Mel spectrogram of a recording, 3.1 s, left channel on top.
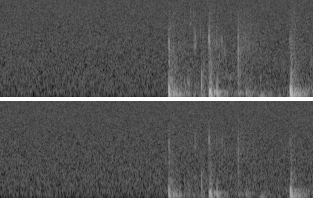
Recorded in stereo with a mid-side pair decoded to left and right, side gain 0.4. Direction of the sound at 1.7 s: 50° left.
